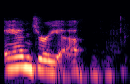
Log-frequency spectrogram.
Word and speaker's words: Andrea: Pronounce like Andrew, not Andrew. Got you. So Andrea.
